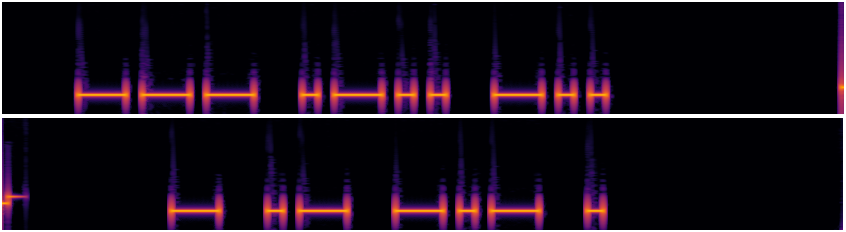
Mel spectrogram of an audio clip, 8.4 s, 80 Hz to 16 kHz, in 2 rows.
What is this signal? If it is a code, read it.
Morse code, heard as a keyed tone, about 15 wpm, 700 Hz. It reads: OLD TAKE
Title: Sentences from Top 200 Words - New Word Drill - 15wpm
